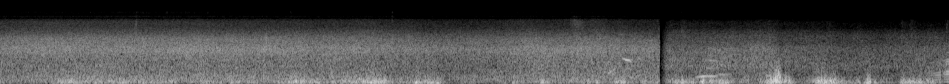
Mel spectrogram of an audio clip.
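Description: Loud, steady roar of gusting wind from an approaching storm filling the whole clip, with brief dips and surges near the end as the gusts shift.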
